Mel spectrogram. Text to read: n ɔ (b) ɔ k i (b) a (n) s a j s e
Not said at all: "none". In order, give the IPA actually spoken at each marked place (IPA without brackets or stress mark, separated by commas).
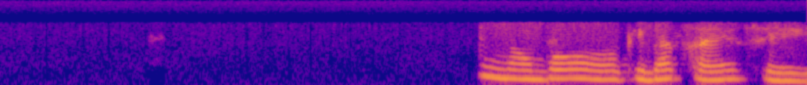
b, b, none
